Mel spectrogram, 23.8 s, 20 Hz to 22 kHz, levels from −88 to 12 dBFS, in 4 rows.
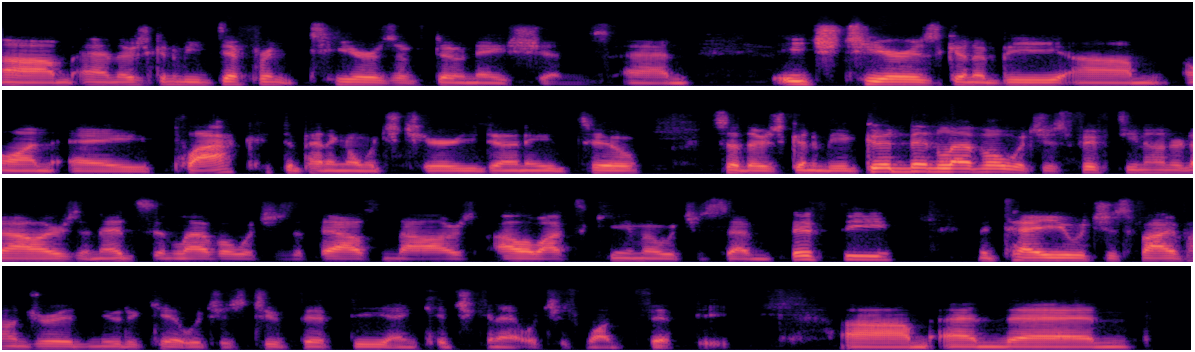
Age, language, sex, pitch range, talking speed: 20-39, English, male, 95-115 Hz, 165 wpm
